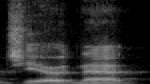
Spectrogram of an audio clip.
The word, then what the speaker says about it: GEODNET: Is the D is the D silent? How do you say I struggle when I hit that D every time? Geodet. It's a It's a mouthful. Gnet. Geodet.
